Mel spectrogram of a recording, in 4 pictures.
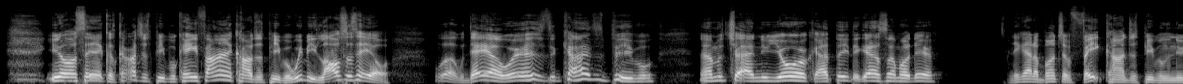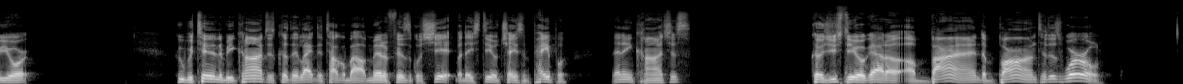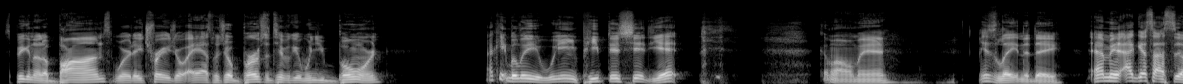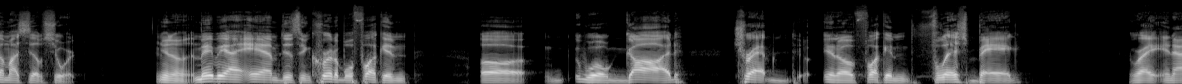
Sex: male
